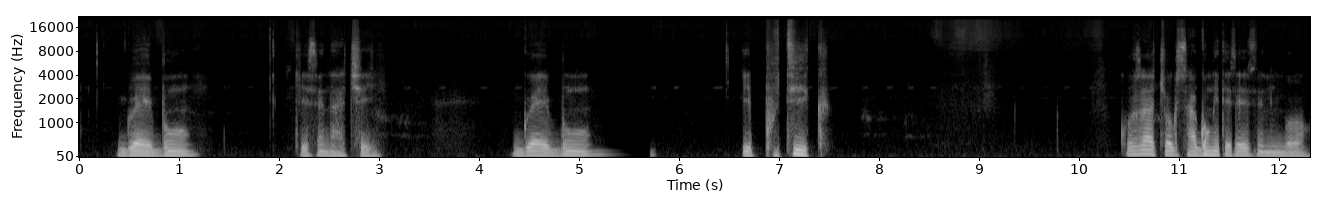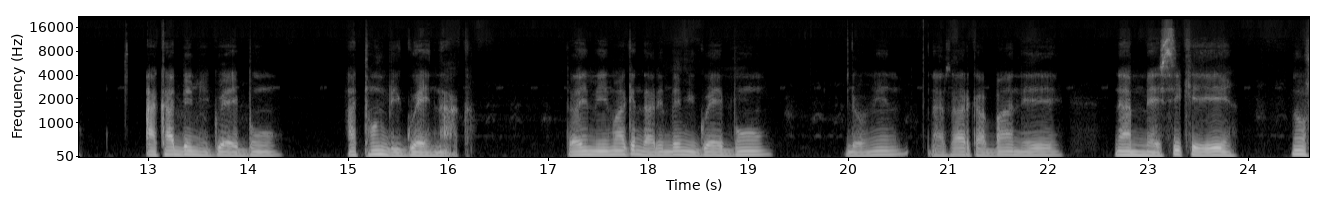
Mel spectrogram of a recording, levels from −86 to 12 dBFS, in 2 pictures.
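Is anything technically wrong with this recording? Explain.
Yes. This speech clip has four timing faults.

From 5.15 to 5.73 s there is a call audio freeze. The audio stalls for about 0.56 s, which likely comes from packets being held up until the receiver's jitter buffer ran dry. The receiver carries the last sound on as a fading buzz or hiss, and the final 0.22 s are silent. When the audio resumes, it continues from where it stopped, so nothing is lost and only a gap is added. On a spectrogram the last spectrum smears out horizontally, decays, and ends in a blank strip.

At 6.13 s there is a skip ahead. Roughly 150 ms of speech is dropped, either in transit or by the jitter buffer when it overflowed. The two sides are joined almost directly with only a tiny fill, so the speech jumps forward. In the waveform this looks like an abrupt splice with no pause. The spectrogram shows formant tracks that jump discontinuously instead of gliding.

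From 6.22 to 7.57 s there is a jitter buffer slow-down. The receiver rebuilds its reserve by repeating single pitch periods many times, which adds 150 ms. Playback runs at about 89% speed while the pitch stays the same. Vowels sound drawn out. On a spectrogram the harmonics stay at the same frequencies while the syllables stretch. The waveform shows runs of near-identical repeated cycles.

From 10.94 to 12.32 s there is a jitter buffer speed-up. Too much audio had built up in the buffer, so the receiver cut short pitch-period pieces again and again, removing roughly half a second. The speech plays at about 139% speed at unchanged pitch and sounds hurried. In the spectrogram the syllables and pauses are compressed in time while the harmonic spacing stays put. The waveform shows shortened voiced segments with small seams between them.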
